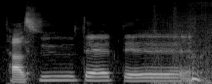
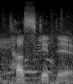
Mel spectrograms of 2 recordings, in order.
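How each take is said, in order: First: It is said in a playful way. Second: It is said in a plain, serious way.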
